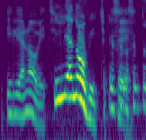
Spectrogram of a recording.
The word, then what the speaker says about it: Ilianovic: Estaban conversando nuestros invitados muy animadamente, porque efectivamente estamos junto a tu apellido, ¿cómo se pronuncia? Ilianovich.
